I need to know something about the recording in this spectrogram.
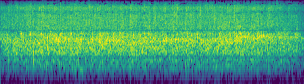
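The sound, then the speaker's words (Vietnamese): A large crowd of Buddhist followers at Thiên Quang pagoda claps steadily for about six seconds, a dense, even roar of overlapping hand claps that stays loud throughout and eases off slightly at the very end. No one speaks. “Nếu đồng ý, xin quý Phật tử cho một tràng pháo tay thật lớn nữa ạ.”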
